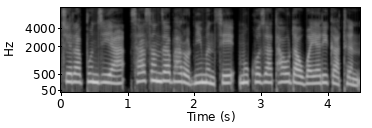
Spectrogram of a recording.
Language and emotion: Bodo, neutral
